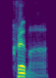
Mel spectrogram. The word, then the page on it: krimmer: British English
